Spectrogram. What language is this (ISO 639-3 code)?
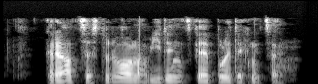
ces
